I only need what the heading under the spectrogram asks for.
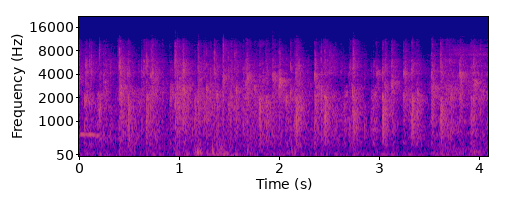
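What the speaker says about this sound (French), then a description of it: "Merci aussi d'applaudir Madame Nabila Garner-Mazouni," Audience applause at an MT180 (My Thesis in 180 Seconds) event at the University of French Polynesia. The clapping is faint and distant, with a dense, steady patter of many hands across the whole stretch.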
